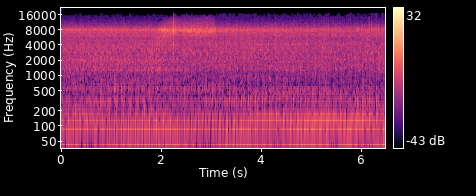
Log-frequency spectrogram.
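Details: BMW N54 engine misfiring: lumpy, uneven idle with an irregular stumble and chuff, as if one cylinder is dropping out; cause not yet diagnosed.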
